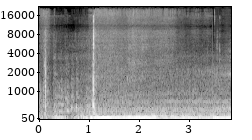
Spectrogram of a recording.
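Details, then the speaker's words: Diesel vehicle cold start done after waiting for the glow plug (coil) light to go off with key in run; brief crank, catches promptly and settles into a deep, steady idle without stumbling, a clean healthy start. "Insert your key in ignition and switch it to the run position and then wait until that coil light goes off and then start it."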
